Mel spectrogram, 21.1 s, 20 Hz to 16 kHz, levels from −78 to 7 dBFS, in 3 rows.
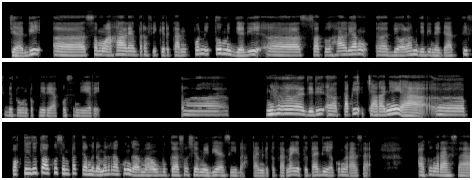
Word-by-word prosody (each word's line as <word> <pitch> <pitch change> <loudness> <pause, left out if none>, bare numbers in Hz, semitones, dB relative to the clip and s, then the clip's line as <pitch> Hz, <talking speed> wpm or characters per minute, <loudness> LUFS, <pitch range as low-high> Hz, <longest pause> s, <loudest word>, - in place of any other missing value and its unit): jadi, 160 +10 +2
eee, 170 -6 +1
semua 185 -1 +1
hal 205 -1 +5
yang 190 -1 +1
terpikirkan 175 -2 -4
pun 225 +2 +1
itu 225 +3 +4
menjadi, 190 -6 +2
eee, 175 -2 +2
suatu 175 0 -4
hal 190 +3 0
yang, 225 +2 +4 0.2
eee, 180 -2 -3
diolah 170 +3 +1
menjadi 170 -5 -2
negatif 160 +7 -3
gitu, 160 -2 -6
untuk 145 - -12
diri 145 -3 -4
aku 145 +1 -11
sendiri. 145 -2 -7 1.2
Eee, 190 - -4 0.6
nah 240 +2 +4 0.2
jadi 185 +3 +2
eee, 195 -2 +2
tapi 215 +8 +2 0.2
caranya 180 +4 +4
ya, - - +4 0.4
eee, 195 -2 0 0.3
waktu 225 +4 0
itu 270 - +2
tuh 300 - +7
aku 290 +3 -2
sempet 250 +2 0
yang 220 - +4
benar-benar 205 +3 +1
aku 245 - -2
nggak 165 -2 +2
mau 165 0 +2
buka 170 0 0
sosial 180 0 -3
media 165 +1 0
sih, 155 -1 -6
bahkan 145 0 -9
gitu, 140 +1 -11
karena 150 +5 -2
ya - - +2
itu 160 - -6
tadi, 175 +2 -2
aku 150 +2 -6
ngerasa 145 -3 -5 0.8
aku 175 0 -3
ngerasa, 155 -3 -1
180 Hz, 155 wpm, -23 LUFS, 165-205 Hz, 1.2 s, tuh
